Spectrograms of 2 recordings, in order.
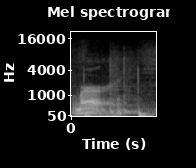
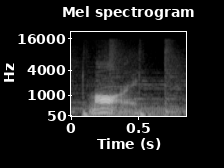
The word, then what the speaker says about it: Maury: spelt Murray m u r r a y pronounced Murray so that's how we know the correct pronunciation is supposed to be Murray and not Mari so uh that puts the debate to rest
